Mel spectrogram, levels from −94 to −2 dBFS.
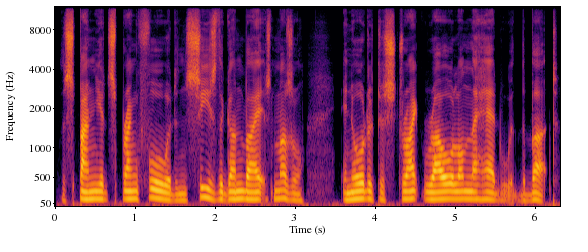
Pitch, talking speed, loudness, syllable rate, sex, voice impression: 120 Hz, 210 wpm, -18 LUFS, 4.9 syllables/s, male, very masculine, very adult-like, very old, thick, slightly relaxed, weak, slightly dark, slightly hard, slightly muffled, fluent, slightly raspy, cool, intellectual, sincere, calm, very mature, slightly friendly, reassuring, unique, slightly wild, slightly strict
